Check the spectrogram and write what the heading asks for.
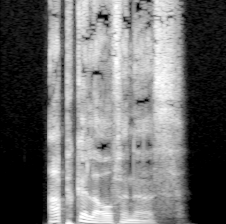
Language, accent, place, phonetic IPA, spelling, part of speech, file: German, Germany, Berlin, [ˈapɡəˌlaʊ̯fənəs], abgelaufenes, adjective, De-abgelaufenes.ogg
- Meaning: strong/mixed nominative/accusative neuter singular of abgelaufen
